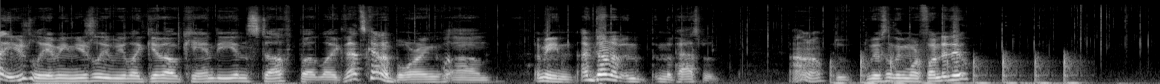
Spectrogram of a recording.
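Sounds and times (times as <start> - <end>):
speech: 0.0 - 7.3, 7.9 - 10.4
knocking on a wooden door by trick-or-treaters: 8.3 - 11.0.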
